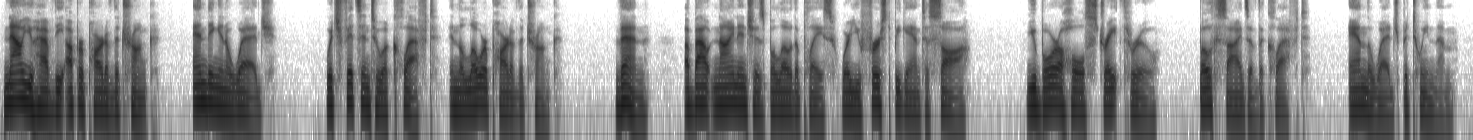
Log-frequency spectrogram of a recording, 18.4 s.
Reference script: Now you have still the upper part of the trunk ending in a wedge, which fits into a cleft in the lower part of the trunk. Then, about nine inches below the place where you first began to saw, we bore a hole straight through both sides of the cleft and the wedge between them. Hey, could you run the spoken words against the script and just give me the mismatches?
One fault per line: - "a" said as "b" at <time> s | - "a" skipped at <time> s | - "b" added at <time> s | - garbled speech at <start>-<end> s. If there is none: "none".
- "still" skipped at 0.7 s
- "we" said as "you" at 12.8 s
